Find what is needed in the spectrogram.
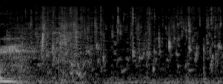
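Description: Water dripping and trickling off a lifted clear plastic pond cover back into the pond, busier in the first second and then scattered drips.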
